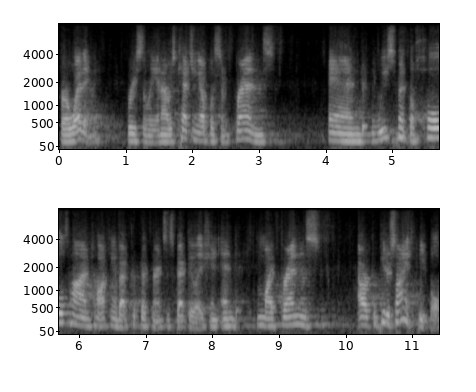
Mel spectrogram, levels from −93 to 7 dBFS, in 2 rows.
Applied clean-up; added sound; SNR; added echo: neural separator model SepFormer DNS4.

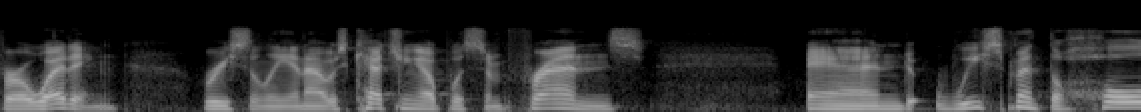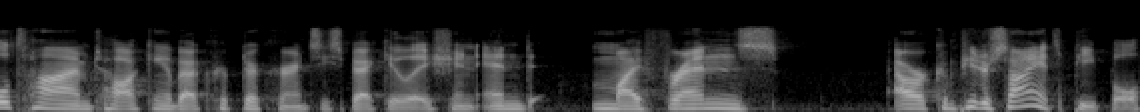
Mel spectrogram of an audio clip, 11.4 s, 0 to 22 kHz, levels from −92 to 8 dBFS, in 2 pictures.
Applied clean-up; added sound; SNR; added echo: none; none; none; none.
